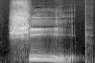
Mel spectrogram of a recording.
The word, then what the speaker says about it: sheep: So, in the first one you have a short vowel /i/ /i/ ship and in the second one you have a long vowel /i/ sheep and short and long vowels are really important a part of correct English pronunciation.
